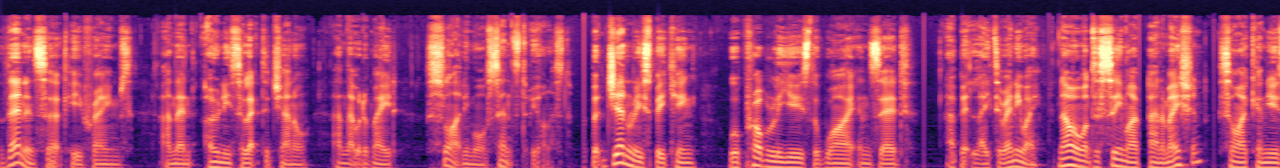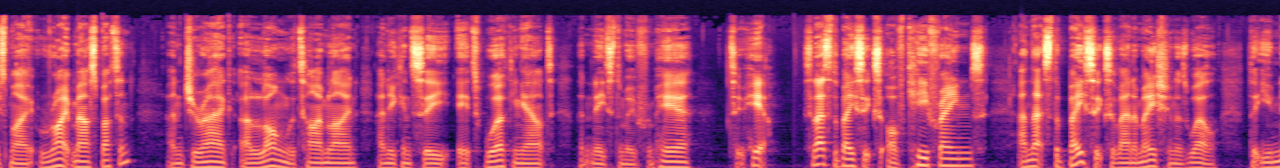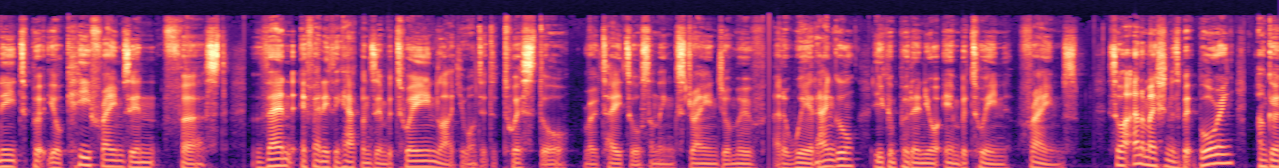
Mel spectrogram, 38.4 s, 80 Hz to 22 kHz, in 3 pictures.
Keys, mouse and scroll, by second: 13.4-38.3 right drag.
